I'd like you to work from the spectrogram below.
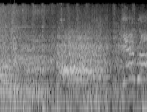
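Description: Race cars in an action racing film squeal their tires and skid while engines roar close up, a dense, continuous rush of motor noise with someone narrating over it.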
